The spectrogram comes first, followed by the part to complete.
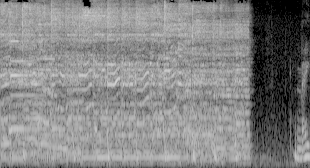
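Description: A country song with guitars playing, then cutting off suddenly about five seconds in, followed by a brief vocal sound at the very end.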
